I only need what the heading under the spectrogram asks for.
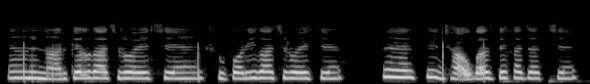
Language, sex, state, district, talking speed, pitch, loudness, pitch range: Bengali, female, West Bengal, Malda, 130 wpm, 285 Hz, -16 LUFS, 275-295 Hz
